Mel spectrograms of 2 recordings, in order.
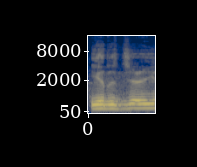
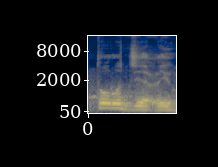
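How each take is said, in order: First: The word starts with a glottal stop. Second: The word starts with a t sound. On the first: The word is read on its own, not joined. The speaker calls it wrong. "इरजिई नहीं होगा" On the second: The word is joined to the word before it. The speaker calls it right. "बल्कि तुरजिई होगा"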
